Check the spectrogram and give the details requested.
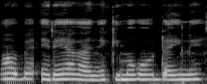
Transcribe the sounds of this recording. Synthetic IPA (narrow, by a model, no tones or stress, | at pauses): abɛʔeɾejaɣaɲekimɔɣɔdaine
